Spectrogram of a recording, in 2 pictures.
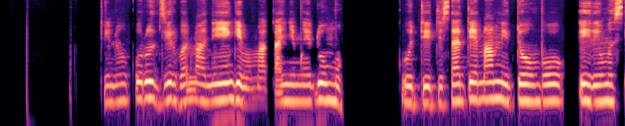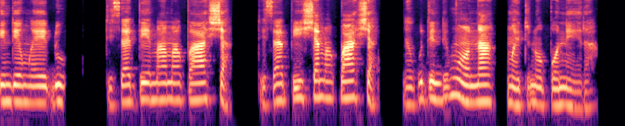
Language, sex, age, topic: Ndau, female, 36-49, health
